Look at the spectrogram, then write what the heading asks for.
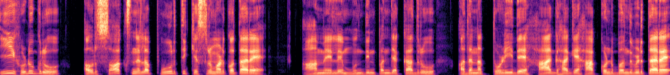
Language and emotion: Kannada, disgusted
